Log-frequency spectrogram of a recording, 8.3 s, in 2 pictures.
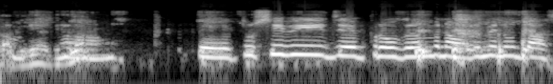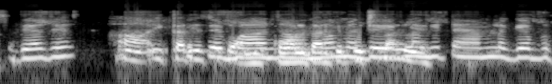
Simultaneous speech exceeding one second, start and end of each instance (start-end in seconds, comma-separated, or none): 5.5-7.3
